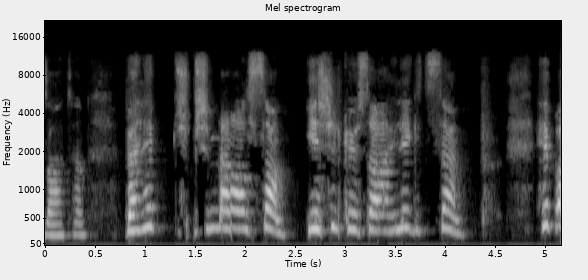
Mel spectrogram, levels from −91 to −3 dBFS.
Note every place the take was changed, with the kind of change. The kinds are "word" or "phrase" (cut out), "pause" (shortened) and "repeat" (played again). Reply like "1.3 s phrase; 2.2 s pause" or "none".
1.4 s word; 1.9 s word; 2.5 s pause

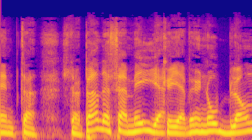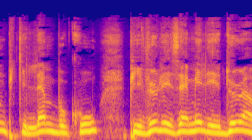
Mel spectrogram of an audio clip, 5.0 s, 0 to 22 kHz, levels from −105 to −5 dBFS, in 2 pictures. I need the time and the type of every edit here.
1.6 s phrase

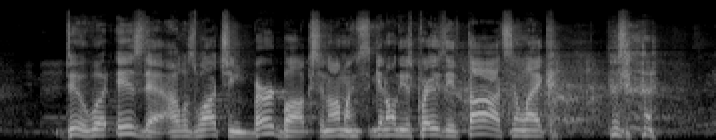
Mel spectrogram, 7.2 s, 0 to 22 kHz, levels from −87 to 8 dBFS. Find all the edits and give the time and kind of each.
none

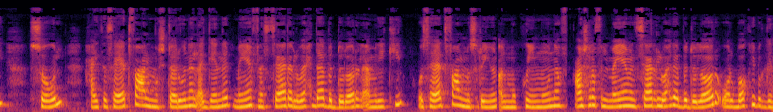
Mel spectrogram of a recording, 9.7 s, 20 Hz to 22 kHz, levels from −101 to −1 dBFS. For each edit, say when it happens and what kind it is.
3.2 s word; 5.2 s pause; 6.2 s word; 7.1 s word

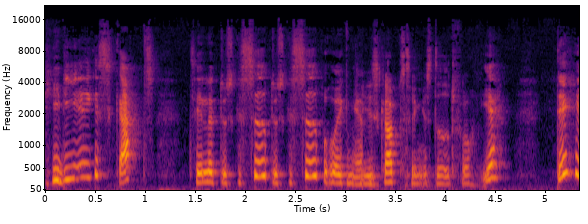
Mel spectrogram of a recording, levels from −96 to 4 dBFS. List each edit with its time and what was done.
2.2 s repeat; 3.6 s phrase

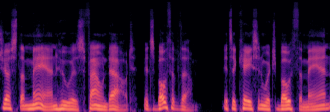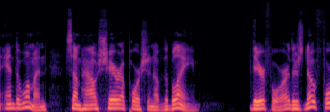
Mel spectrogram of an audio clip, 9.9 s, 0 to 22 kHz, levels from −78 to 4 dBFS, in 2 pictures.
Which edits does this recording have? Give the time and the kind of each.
none

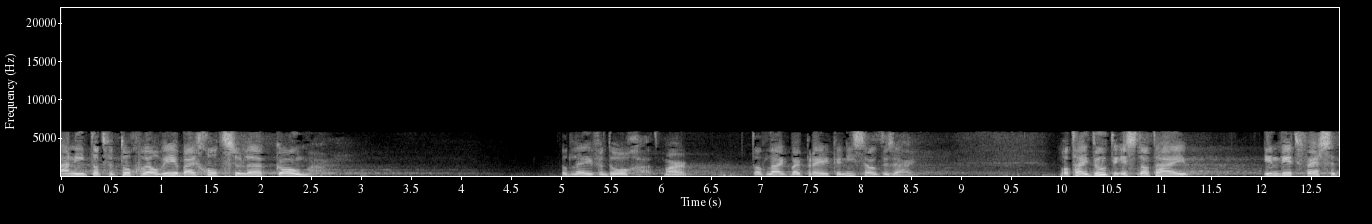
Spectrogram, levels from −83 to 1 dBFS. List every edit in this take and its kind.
none

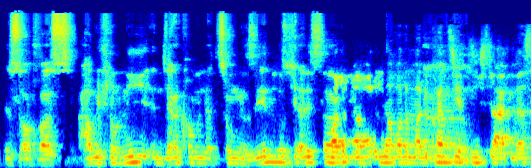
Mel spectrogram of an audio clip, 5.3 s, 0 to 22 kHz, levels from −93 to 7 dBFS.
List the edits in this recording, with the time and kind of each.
none

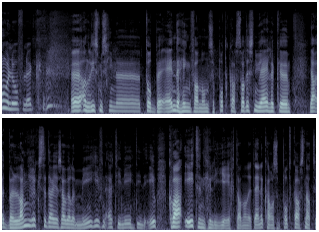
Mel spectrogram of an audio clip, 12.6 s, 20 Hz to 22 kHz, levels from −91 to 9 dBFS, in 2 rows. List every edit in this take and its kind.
none

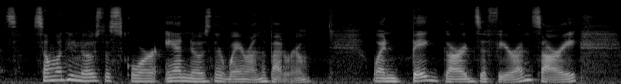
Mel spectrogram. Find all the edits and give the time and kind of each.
4.4 s phrase

